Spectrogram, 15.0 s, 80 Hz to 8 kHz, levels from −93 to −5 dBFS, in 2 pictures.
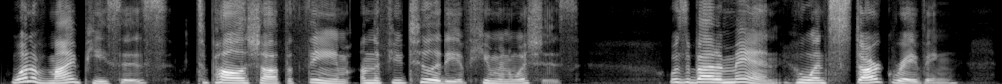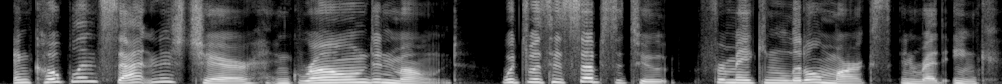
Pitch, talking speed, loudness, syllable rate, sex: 235 Hz, 175 wpm, -21 LUFS, 3.9 syllables/s, female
